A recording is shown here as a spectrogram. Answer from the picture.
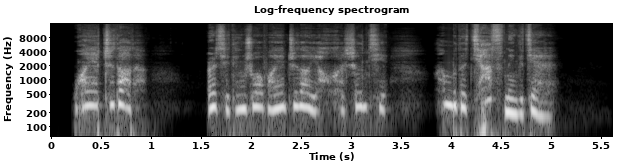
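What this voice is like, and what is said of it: Quiet, hushed speech. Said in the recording (Chinese): “小声的说着”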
